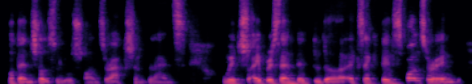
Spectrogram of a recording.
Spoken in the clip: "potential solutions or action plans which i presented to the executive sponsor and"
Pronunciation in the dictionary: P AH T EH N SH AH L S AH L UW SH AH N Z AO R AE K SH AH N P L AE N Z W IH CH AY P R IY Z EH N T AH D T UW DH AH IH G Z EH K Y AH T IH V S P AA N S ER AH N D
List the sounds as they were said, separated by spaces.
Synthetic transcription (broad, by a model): P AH T EH N SH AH L S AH L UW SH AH N S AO R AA K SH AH N P L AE N S W IH CH AY P R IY S EH N T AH D T UW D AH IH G S EH K Y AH T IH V S P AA N S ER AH N D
